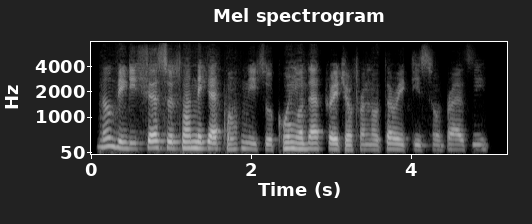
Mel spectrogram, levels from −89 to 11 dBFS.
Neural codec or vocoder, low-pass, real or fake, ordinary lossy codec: codec, 16 kHz, 0.5 kbps, X-Codec, HuBERT features, trained on general audio; none; fake; none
